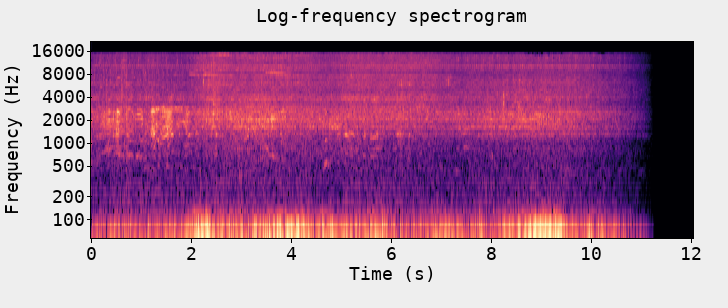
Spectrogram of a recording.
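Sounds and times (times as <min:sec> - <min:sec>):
wind buffeting microphone: 0:00.0 - 0:11.2.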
